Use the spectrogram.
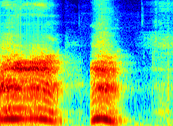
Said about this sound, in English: clearing her throat.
